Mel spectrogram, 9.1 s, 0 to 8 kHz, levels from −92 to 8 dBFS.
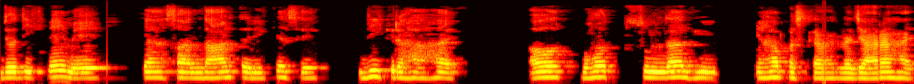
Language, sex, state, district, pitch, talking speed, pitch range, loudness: Hindi, male, Chhattisgarh, Balrampur, 160 Hz, 125 wpm, 150-170 Hz, -19 LUFS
